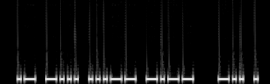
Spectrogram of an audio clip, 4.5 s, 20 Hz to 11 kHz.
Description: Morse code, heard as a keyed tone, about 20 wpm, 700 Hz. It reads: AB3Y DE
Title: USA Callsign DE Callsign - 4 Characters - 20wpm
